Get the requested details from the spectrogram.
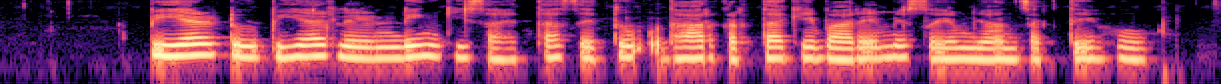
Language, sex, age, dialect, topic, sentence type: Hindi, female, 18-24, Kanauji Braj Bhasha, banking, statement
